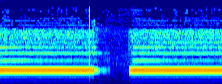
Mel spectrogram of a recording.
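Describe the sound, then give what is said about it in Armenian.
Telephone line tone during a call dialed live on air: a loud, steady, buzzy tone that breaks off briefly near the middle, then resumes unchanged. “Հիմա փորձենք հենց ուղիղ եթերում զանգահարել”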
